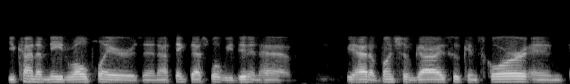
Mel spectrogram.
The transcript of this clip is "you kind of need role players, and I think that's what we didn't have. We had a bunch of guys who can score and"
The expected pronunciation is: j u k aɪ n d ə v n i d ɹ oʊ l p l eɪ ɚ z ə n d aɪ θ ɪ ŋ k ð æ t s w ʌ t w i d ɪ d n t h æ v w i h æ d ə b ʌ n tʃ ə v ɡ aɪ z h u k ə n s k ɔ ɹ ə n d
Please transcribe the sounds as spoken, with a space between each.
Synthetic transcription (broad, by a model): j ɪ k aɪ n d ə v n i d ɹ oʊ l p l eɪ ɚ z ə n aɪ θ ɪ ŋ k ð æ t s w ʌ t w i d ɪ d n t h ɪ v w i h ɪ d ə b ʌ n tʃ ə v ɡ aɪ z h u k ə n s k ɔ ɹ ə n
